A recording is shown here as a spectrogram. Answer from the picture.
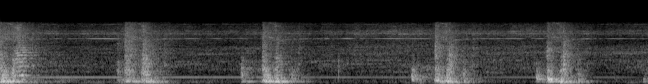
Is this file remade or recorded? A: recorded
